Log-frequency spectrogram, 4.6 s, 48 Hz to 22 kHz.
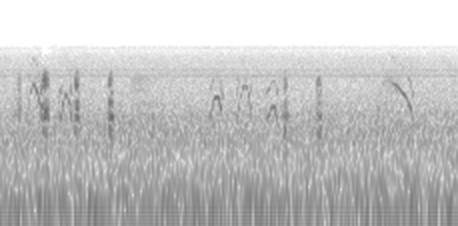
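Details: Vocal female northern royal albatross chick begging her parent for lunch, 23 May 2021; irregular clusters of high squealing chirps, one ending in a long falling whine, over constant hissing background.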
